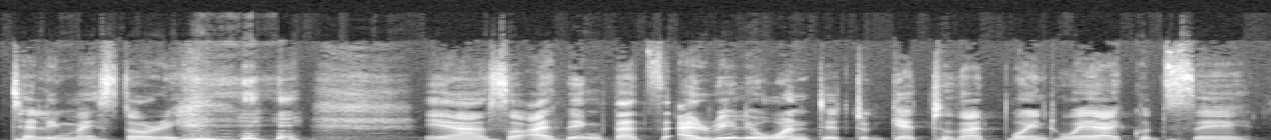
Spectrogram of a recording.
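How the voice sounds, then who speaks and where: A woman's voice: low-pitched, a little slow, clean tone, no room sound. A woman on a discussion panel, speaking thoughtfully with frequent hesitations.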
